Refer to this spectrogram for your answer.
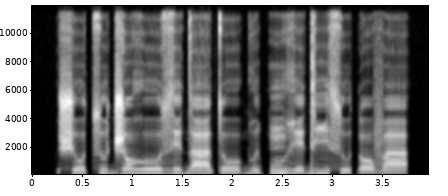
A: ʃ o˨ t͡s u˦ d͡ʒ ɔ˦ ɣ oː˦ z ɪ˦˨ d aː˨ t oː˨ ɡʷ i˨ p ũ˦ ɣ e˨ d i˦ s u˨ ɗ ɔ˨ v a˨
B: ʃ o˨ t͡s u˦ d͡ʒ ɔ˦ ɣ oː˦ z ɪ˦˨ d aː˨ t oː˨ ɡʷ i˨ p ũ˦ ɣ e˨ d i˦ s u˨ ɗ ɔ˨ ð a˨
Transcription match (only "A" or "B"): A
